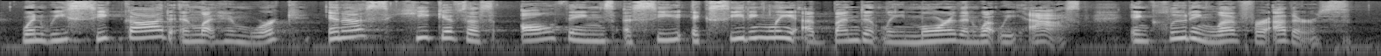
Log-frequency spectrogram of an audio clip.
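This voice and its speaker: Somewhat breathy and fairly high in pitch, a woman talks at a fairly slow pace with lively intonation. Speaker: women's Bible study teacher. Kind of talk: sermon. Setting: church. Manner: animated.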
